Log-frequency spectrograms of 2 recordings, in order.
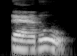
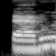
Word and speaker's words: Taro: तो जापानीज में जो जो टैरो है ना, हम इसमें इंग्लिश में टैरो बोलते हैं, लेकिन जापानीज में इसको टारो बोलते हैं, टारो।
